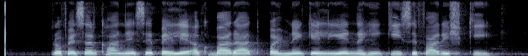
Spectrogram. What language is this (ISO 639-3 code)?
urd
